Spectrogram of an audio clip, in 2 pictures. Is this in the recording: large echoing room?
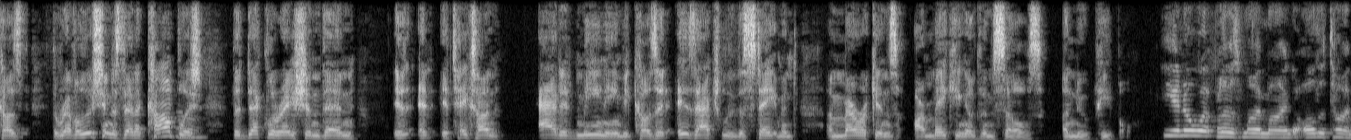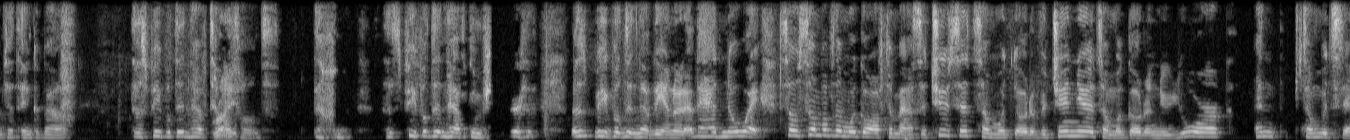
no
